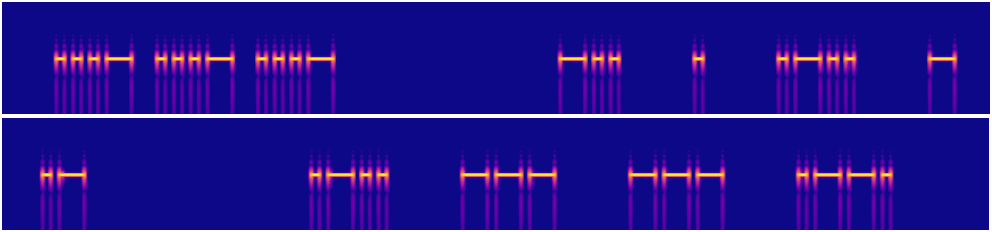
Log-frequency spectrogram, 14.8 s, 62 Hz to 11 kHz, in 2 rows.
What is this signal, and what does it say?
Morse code, heard as a keyed tone, about 19 wpm, spaced as for 12 wpm, 800 Hz. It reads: VVV DELTA LOOP
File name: (spaced) / FromSMs spaced mp3s / Antennas sp@18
